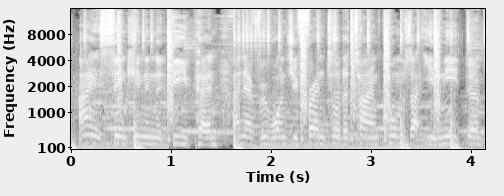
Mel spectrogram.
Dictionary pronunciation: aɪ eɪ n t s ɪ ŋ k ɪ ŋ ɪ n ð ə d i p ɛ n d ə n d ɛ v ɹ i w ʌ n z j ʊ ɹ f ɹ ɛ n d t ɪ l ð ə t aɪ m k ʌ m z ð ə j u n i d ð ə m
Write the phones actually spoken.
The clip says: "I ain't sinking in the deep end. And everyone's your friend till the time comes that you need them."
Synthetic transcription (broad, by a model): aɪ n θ ɪ ŋ k ɪ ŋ ɪ n ð ə d i p ɛ n ə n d ɛ v ɹ i w ʌ n z j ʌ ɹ f ɹ ɛ n d t ɪ l ð ə t aɪ m k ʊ m z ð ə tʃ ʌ n i d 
